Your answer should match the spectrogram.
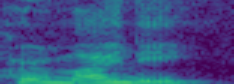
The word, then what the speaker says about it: Hermione: 그리고 영어로 헤르미온느가 Hermione쓰죠. 근데 영국 영어는 Hermione.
